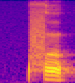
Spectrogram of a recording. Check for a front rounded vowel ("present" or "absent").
absent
